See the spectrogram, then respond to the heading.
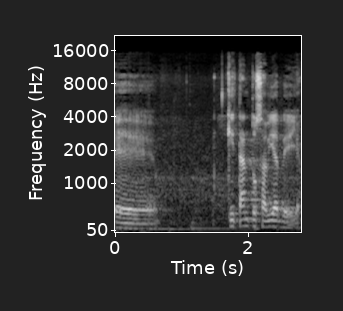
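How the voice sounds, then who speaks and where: A man speaks with a Chilean accent. Noticeable background noise and audible room echo are present. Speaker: podcaster. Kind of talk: storytelling monologue.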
